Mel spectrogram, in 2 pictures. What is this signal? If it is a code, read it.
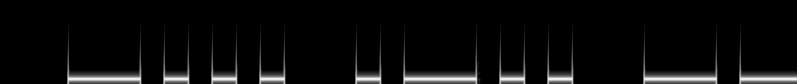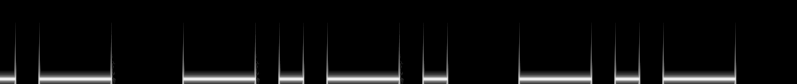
Morse code, heard as a keyed tone, about 5 wpm, 250 Hz. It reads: BLOCK
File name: morse / morse-training-05WPM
